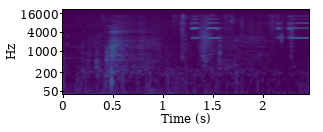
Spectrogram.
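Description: Non-contact voltage tester giving a few short, faint, high-pitched beeps about a second and a half in, its signal that it senses live voltage at the wire.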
